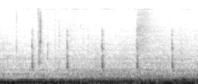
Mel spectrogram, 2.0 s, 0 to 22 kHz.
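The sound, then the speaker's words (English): Exhaust rumble from a 2021 Acura TLX Type S with a 3-liter turbocharged engine: a loud, steady, deep low drone that holds throughout without a rowdy edge. “The exhaust note's good. I mean, it's a 3-liter turbocharged engine, so it's not exactly the most rowdy sounding thing.”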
